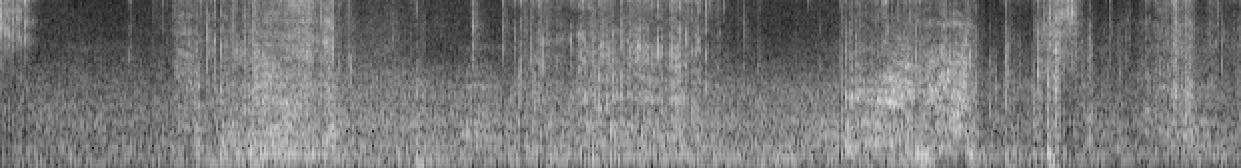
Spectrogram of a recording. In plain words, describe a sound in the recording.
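Tape rips off a cardboard box.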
